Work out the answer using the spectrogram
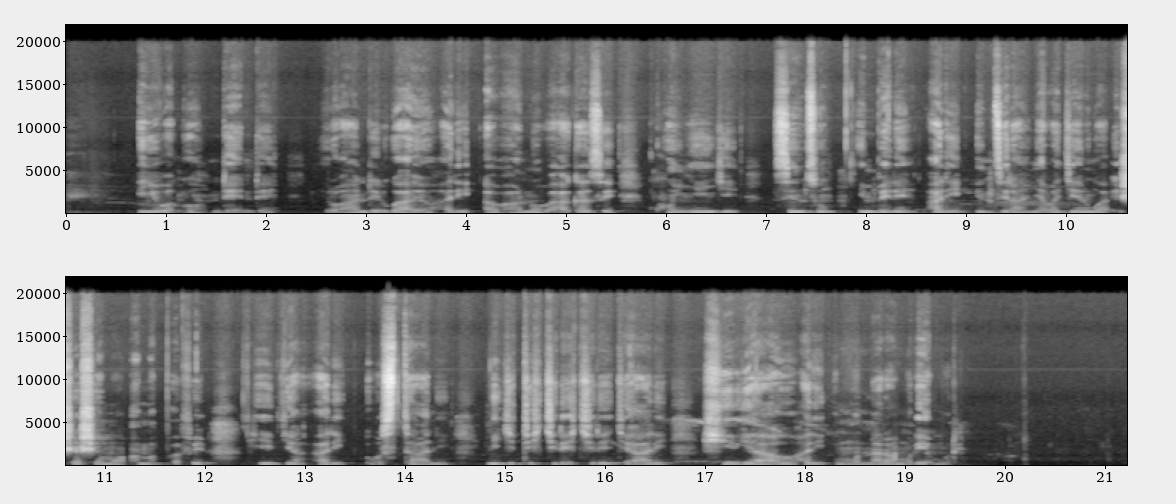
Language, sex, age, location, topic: Kinyarwanda, male, 25-35, Kigali, health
